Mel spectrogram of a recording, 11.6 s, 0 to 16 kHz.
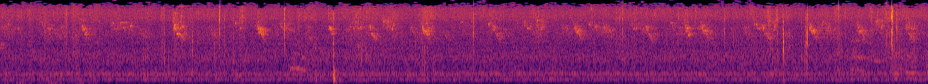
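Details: Many honey bees buzzing as a beekeeper forms nucleus colonies from a previously made forager swarm, 15 May 2018; a constant droning hum with rapid passes of individual bees and a few sharp knocks.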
